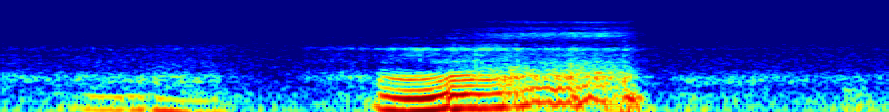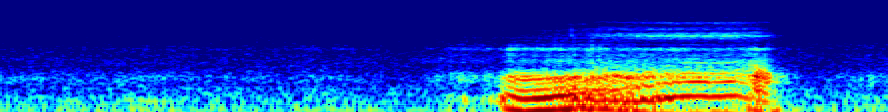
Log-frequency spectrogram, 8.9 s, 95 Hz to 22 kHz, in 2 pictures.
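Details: Sleep snoring recorded with the SnoreLab snore-tracking app on 2025/02/05. Two loud, rattling snores about five seconds apart, each about a second long, with quiet breathing between them.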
